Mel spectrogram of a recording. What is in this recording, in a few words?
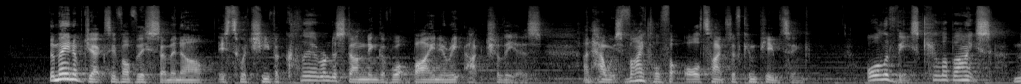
Presenter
